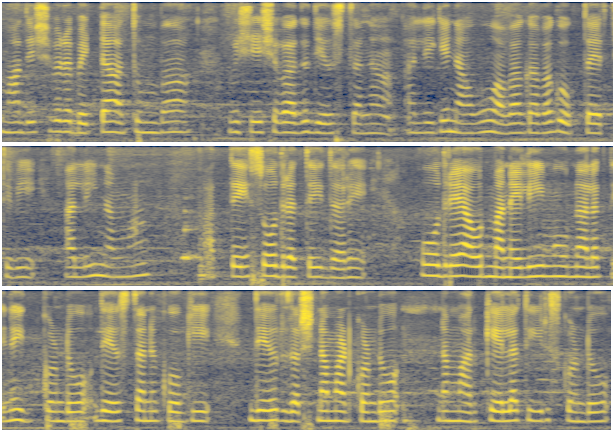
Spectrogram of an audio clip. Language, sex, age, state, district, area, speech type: Kannada, female, 30-45, Karnataka, Chamarajanagar, rural, spontaneous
